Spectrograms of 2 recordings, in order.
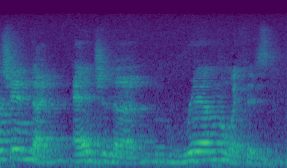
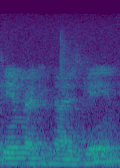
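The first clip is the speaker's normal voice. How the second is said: low cool mutter; 8 semitones lower, 11 dB quieter than usual. Retold or imitated. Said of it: "He's like".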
